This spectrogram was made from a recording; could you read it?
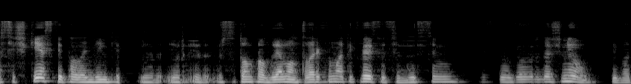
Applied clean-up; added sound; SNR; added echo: neural mask model DeepFilterNet 3.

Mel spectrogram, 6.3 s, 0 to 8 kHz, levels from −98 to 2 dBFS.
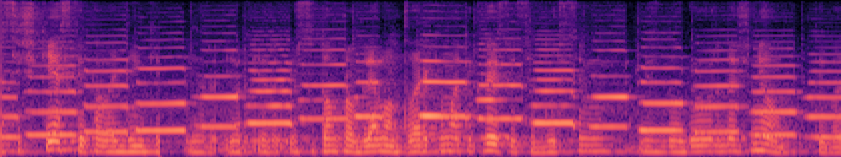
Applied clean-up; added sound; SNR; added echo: none; Wind instrument, woodwind instrument; -2 dB; none.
